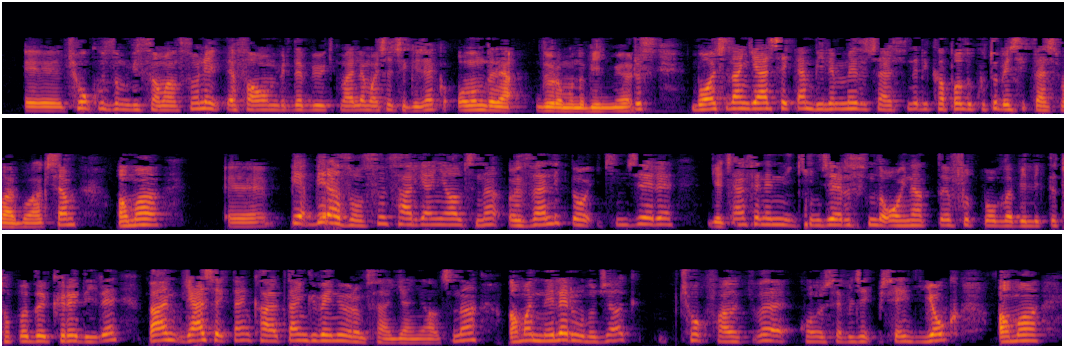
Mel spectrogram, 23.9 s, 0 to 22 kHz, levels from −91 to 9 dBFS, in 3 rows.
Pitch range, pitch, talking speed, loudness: 165-210 Hz, 190 Hz, 160 wpm, -25 LUFS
